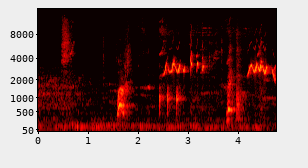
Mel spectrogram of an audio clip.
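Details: Captive magpie-robin used as a lure recording to coax a quiet bird into singing; thin wavering whistled phrases high up, with a few sharp lower notes and a low background hum.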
